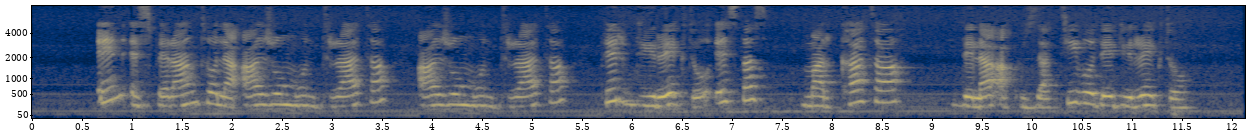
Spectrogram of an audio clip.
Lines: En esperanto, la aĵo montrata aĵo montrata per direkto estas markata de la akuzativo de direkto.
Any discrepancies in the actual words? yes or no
no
